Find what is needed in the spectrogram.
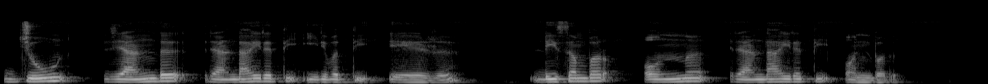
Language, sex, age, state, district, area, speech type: Malayalam, male, 45-60, Kerala, Palakkad, urban, spontaneous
